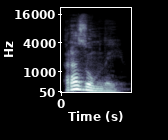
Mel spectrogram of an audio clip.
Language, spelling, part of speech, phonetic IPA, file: Russian, разумный, adjective, [rɐˈzumnɨj], Ru-разумный.ogg
- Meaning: 1. rational 2. reasonable, sensible 3. clever, wise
